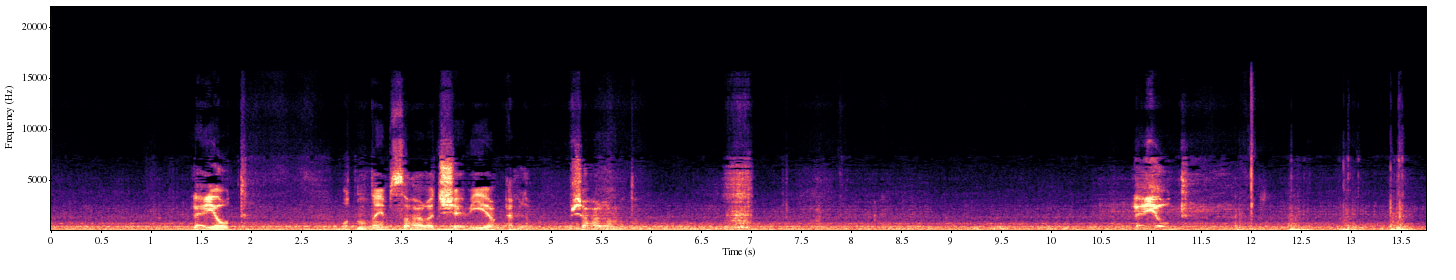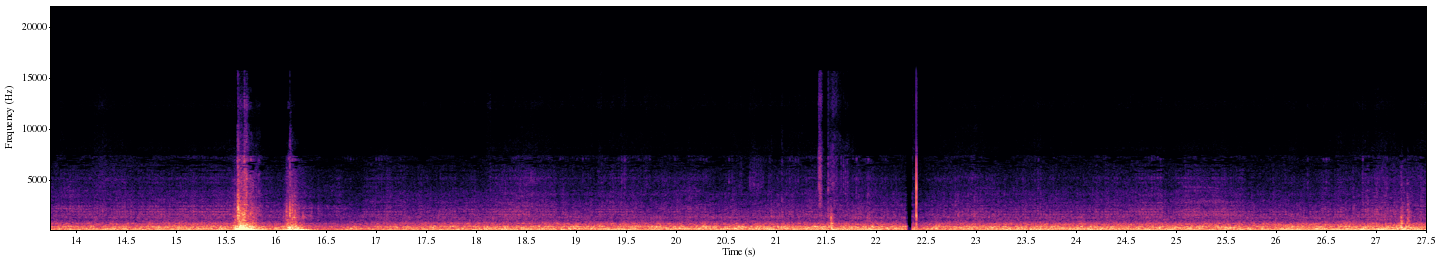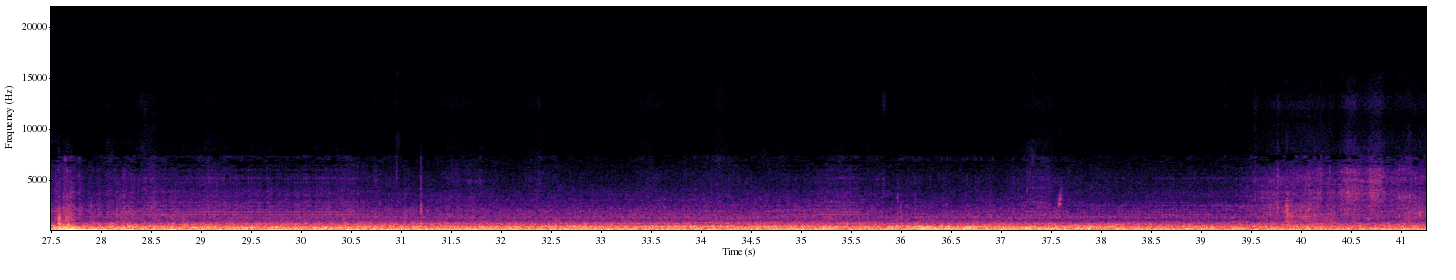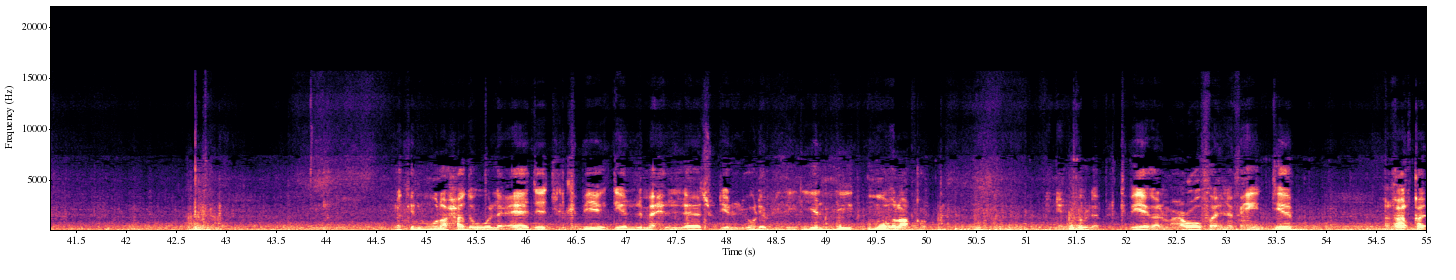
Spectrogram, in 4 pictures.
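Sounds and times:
car engine and tyres hum: 0.0 - 55.0
loud low thumps: 15.6 - 16.5.

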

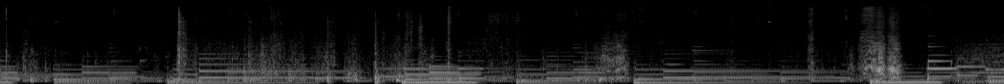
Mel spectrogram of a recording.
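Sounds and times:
background music: 0.0 - 10.0
bag material rubbing: 5.9 - 6.4, 8.5 - 9.0
bag zipper pulled: 5.9 - 6.5, 8.5 - 9.1.

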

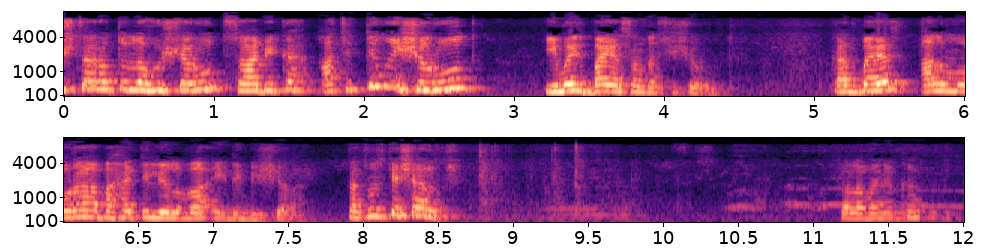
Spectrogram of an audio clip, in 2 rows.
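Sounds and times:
rooster crowing: 9.2 - 12.0.

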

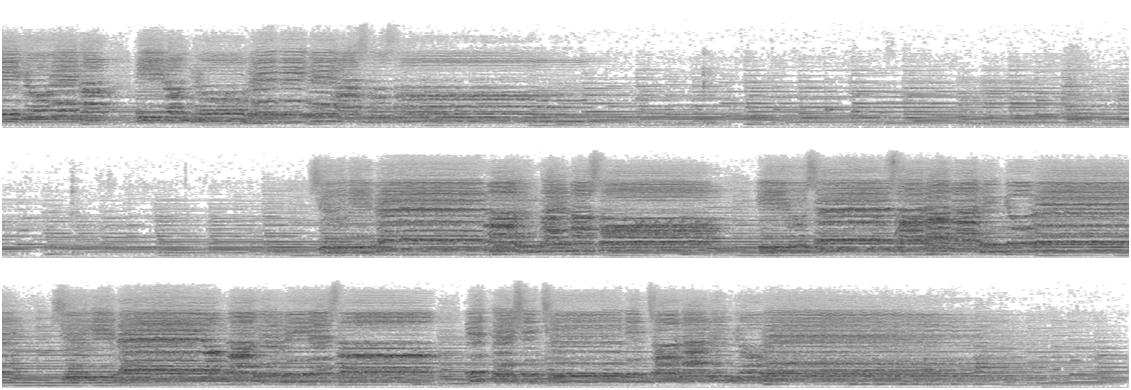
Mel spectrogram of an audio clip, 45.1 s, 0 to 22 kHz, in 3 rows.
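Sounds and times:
choir singing a hymn: 0.0 - 10.8, 18.5 - 44.4.

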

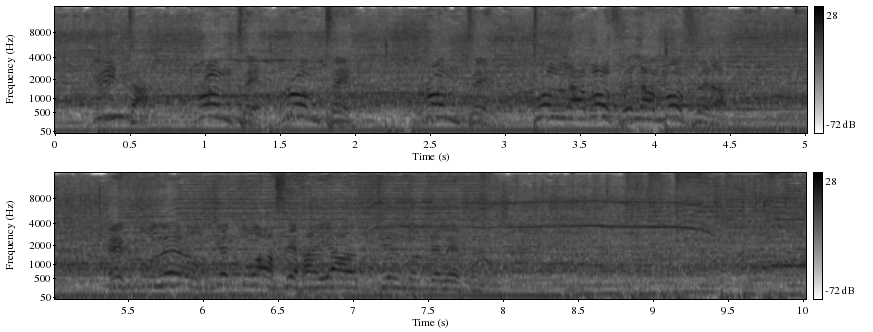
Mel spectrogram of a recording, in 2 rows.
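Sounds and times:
deep steady bass: 0.0 - 10.0
worship band playing loud: 0.0 - 10.0.

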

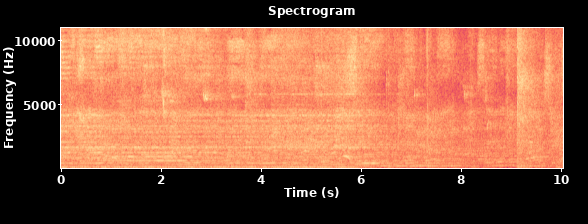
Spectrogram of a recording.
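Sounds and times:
background music: 0.0 - 10.0
volleyballs hit and bouncing: 6.5 - 10.0.

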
